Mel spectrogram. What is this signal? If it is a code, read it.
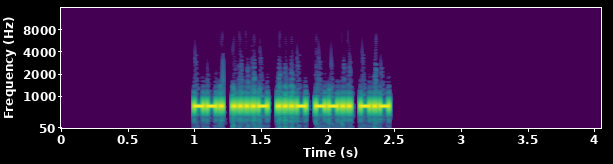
Morse code, heard as a keyed tone, about 52 wpm, 700 Hz. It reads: G4VZK
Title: DXCC-100 Call Signs - 5 Characters - Repeated 2x - 50wpm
